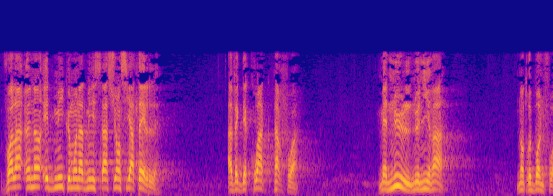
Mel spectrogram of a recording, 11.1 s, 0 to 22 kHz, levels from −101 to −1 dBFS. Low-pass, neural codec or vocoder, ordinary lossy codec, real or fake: 7.2 kHz; none; none; real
